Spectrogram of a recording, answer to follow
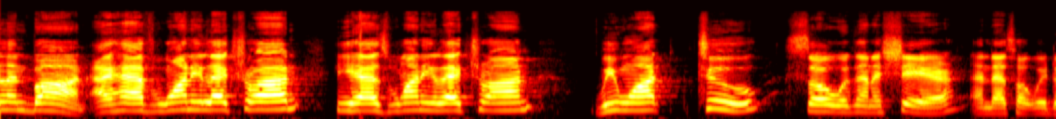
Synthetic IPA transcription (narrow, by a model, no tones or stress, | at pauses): lɨ̃nbɑ̃na̰ɪɨvwʌ̃nilɛk̚tɹ̥ɑ̃n | hiɨzwʌ̃nilɛk̚tʰɹ̥ɑ̃n | wiwɑ̃ntʰːu | soʊwiɹɡʌñɨʃɛɹʔɨ̰̃nðætswʌt̚wid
